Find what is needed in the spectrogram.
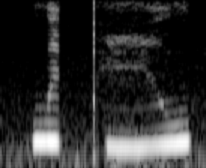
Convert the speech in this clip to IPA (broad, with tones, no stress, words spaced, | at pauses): wɪ˥k̚ pʰiː˨˥w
